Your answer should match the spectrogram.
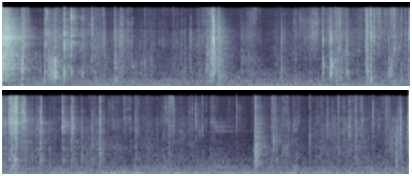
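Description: Clear plastic cash envelopes crinkling and rustling as they are handled and turned on the rings of a leather six-ring binder folio, with a few sharper clicks: one at the start, one about three seconds in and one near the end.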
